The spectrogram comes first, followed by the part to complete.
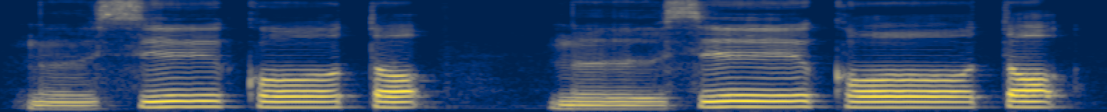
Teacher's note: Musuko to, musuko to, low high high high. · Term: pitch pattern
